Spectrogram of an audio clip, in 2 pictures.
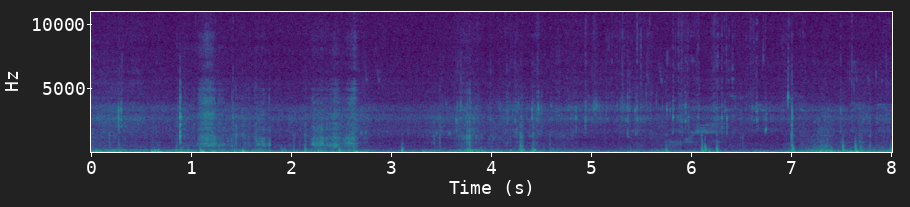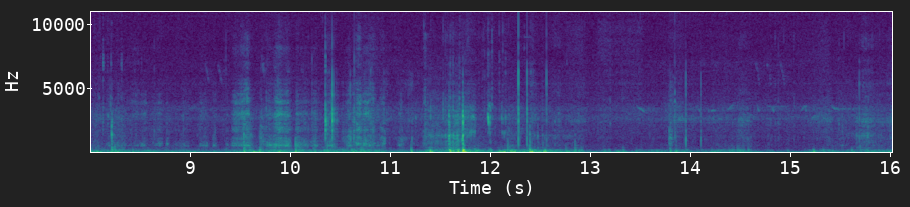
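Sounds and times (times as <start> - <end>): water sloshing: 1.4 - 9.4.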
